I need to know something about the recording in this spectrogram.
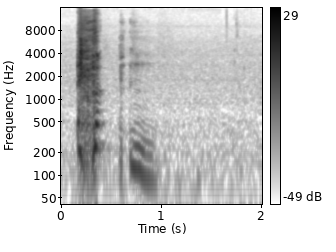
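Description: A man coughs twice in quick succession into his fist, then gives a short throat-clearing grunt.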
